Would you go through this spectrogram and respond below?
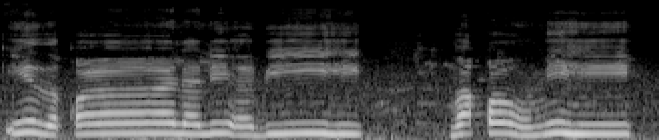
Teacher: واو ساکن سے پہلے زبر، یہ بھی حرف لین ہے، اس کو بھی جلدی پڑھیں گے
